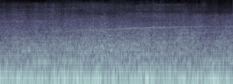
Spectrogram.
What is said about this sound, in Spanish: ya podemos despegar.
